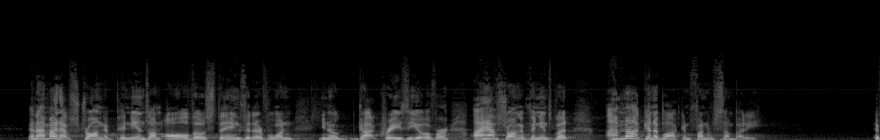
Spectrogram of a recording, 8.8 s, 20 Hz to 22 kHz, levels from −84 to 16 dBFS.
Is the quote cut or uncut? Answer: cut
